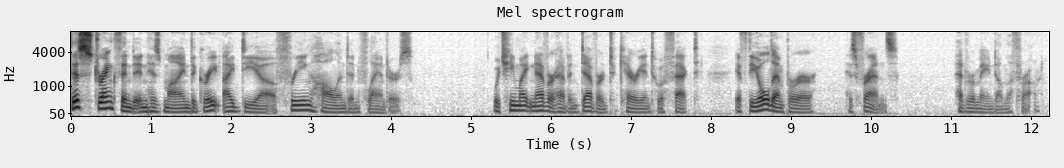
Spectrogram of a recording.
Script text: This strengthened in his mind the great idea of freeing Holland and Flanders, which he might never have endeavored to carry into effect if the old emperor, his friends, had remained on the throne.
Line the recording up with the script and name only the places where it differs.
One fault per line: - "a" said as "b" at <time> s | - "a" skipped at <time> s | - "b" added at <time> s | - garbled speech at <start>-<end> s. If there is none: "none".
none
